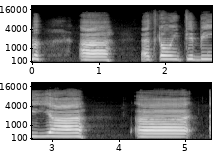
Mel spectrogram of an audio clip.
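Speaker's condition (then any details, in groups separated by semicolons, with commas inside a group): Cerebral palsy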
